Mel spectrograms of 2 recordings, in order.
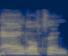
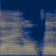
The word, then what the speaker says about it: Angleton: Angleton.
